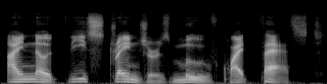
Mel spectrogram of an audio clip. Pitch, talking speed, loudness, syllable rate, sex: 100 Hz, 130 wpm, -23 LUFS, 3.3 syllables/s, male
